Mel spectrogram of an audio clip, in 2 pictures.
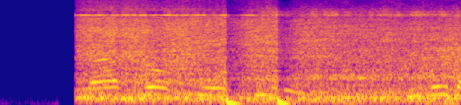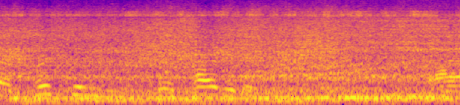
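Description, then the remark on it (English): A loud, steady engine roar, like an aircraft engine, drones continuously throughout, with a reporter questioning Joe Biden faintly underneath the noise, in a video captured by the New York Post. “I'm going to play this video here, and you may not be able to understand what's being said with the engine in the background, but I'll translate it for you here in just a moment.”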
